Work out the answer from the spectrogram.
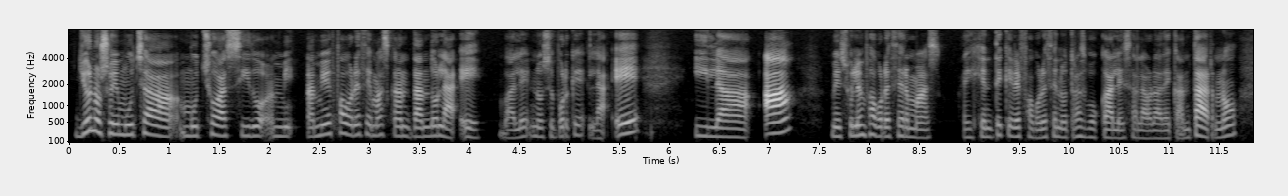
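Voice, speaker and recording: A woman from talks through a music video as a singer, enthusiastic and quick to repeat herself for emphasis. Her voice sits at a middle pitch. The sound is close and dry, with no room around it. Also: fairly bright tone, no echo. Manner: hums and sings short phrases along with the song. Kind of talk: casual reaction commentary on a singer's technique.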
